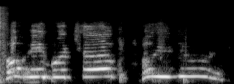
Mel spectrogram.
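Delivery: very high, loud put-on greeting; imitating a greeter. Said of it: "He's like".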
